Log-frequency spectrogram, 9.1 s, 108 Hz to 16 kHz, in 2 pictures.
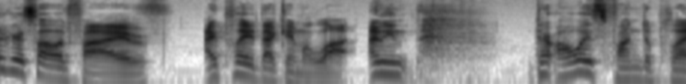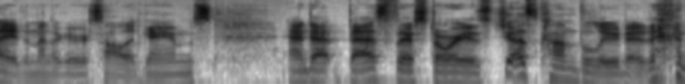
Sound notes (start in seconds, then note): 3.0 sighs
